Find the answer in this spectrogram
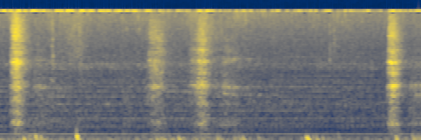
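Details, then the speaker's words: Adult male soldier, possibly exposed to biological agents, sitting forward for chest auscultation during slow deep breaths; breath sounds clear without crackles (no rales), though chest x-ray shows widened mediastinum; simulated training scenario. "I agree with you, Mark. He certainly sounds clear on auscultation. At least I don't hear any rawls."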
